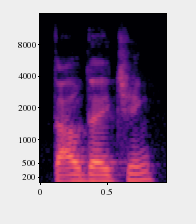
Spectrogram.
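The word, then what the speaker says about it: Tao Te Ching: and Yeah, but I think the T's are pronounced with D's. Da da ching by La.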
